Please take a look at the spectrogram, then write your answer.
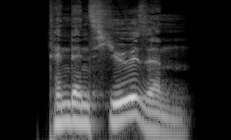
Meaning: strong dative masculine/neuter singular of tendenziös
- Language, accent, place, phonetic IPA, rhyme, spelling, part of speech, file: German, Germany, Berlin, [ˌtɛndɛnˈt͡si̯øːzm̩], -øːzm̩, tendenziösem, adjective, De-tendenziösem.ogg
